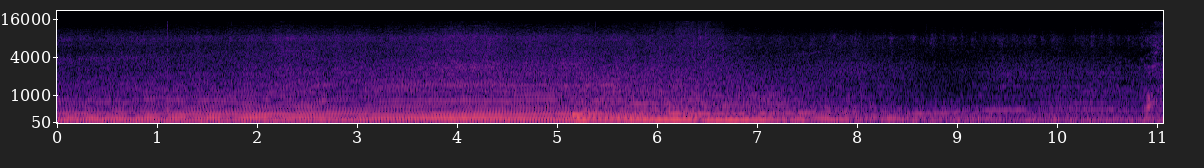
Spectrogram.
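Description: A drag racing car at an FIA drag racing event roaring at full power down the strip, a loud sustained engine howl with a sharp shift midway, then the pitch sweeping as it recedes and fades.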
